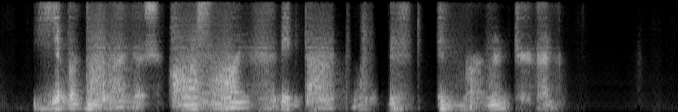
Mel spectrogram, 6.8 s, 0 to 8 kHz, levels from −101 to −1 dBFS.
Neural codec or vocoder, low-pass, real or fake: codec, 44.1 kHz, 0.9 kbps, DAC; 7.2 kHz; fake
